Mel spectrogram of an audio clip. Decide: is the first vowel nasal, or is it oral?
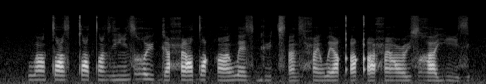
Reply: nasal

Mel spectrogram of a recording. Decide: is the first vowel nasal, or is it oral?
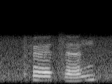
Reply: oral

